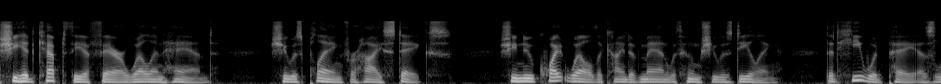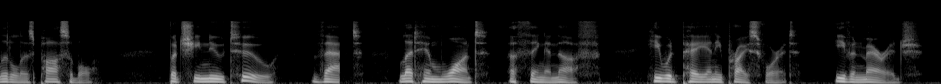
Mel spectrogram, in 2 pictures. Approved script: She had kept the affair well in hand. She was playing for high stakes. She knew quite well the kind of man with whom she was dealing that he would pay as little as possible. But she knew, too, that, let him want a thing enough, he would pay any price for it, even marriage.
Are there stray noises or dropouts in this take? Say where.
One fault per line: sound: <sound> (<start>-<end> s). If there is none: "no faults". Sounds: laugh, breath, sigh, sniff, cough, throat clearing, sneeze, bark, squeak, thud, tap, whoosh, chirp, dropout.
sound: dropout (12.8-12.9 s)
